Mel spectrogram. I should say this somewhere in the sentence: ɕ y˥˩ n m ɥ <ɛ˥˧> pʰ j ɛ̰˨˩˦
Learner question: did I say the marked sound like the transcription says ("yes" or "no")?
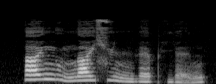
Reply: no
